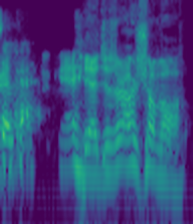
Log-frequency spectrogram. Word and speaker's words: Archambault: I say your name really fast in case I screw up your last name, the pronunciation. If you just slur It's it, okay. Yeah, just Archambault. It's just Archambault.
